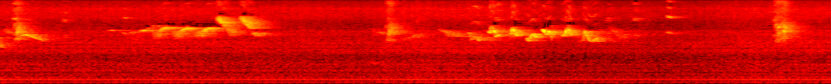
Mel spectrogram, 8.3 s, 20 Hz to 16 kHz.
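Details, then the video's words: Ultramarine grosbeak with mutation parents, recorded to warm up birds for tournaments: scattered quick chirps, then a dense warbled phrase in the middle, a final note near the end, and a continuous low hum. "ESQUENTE seu AZULÃO em 5 MINUTOS"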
